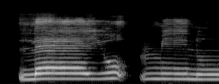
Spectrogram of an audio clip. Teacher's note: شد الهمزة، أحكم إغلاق الوتران الصوتيان. لا يؤمنون. يو يو يو يو أتم الضم.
